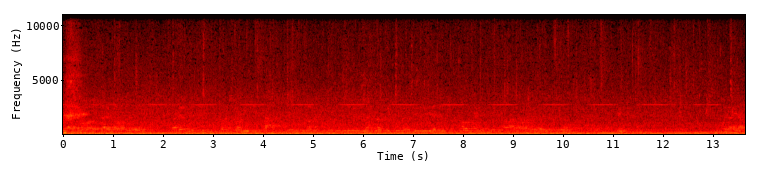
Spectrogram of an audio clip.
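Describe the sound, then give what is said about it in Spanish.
Steady rain patters and hisses continuously, with a low hum of street noise underneath and faint, indistinct sounds in the background, holding an even level throughout. “Eh, estoy dejando espacios para que se escuchen los ruidos de la calle porque me parecen muy bonitos y los ruidos de la lluvia porque son encantadores.”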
